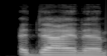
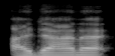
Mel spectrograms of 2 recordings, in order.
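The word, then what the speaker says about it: Edina: the Washington Avenue Warehouse in Adina Minnesota I think that's how you pron pronounce it Adana e d i n a um and anyways this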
